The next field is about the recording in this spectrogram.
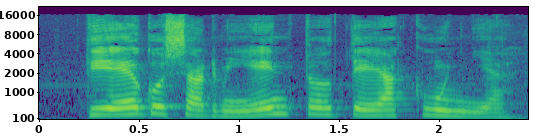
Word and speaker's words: Diego Sarmiento de Acuña: Diego Sarmiento de Acuña.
